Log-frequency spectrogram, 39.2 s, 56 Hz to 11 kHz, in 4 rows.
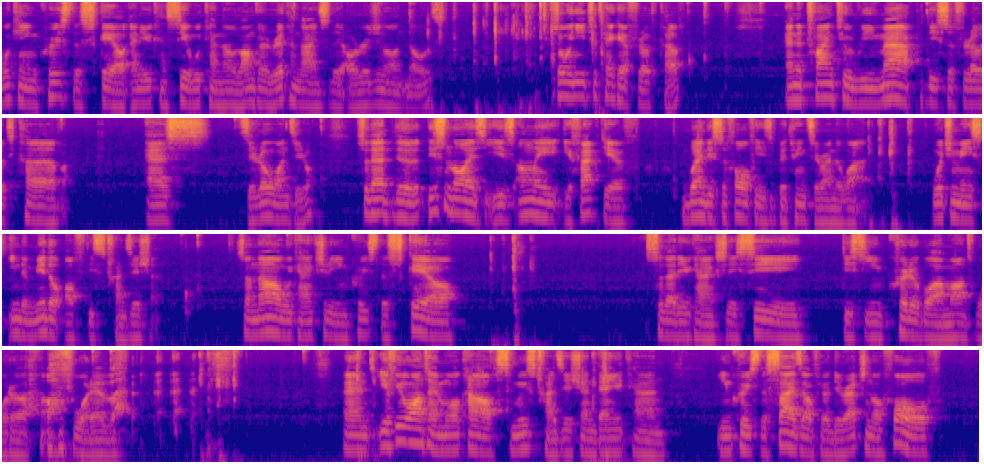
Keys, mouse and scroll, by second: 3.7 click, 4.2 ctrl+a, 7.5-15.1 drag, 16.0-18.4 middle drag, 18.4 g, 22.4-24.4 drag, 24.4 g, 31.3 g, 32.9 s, 35.1 g.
